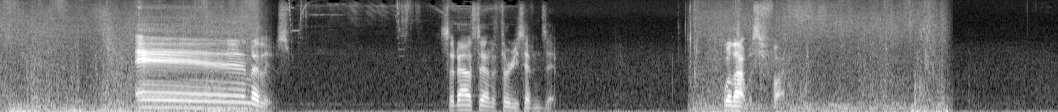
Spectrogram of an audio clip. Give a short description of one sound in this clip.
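Laser beams zap and hum.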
